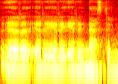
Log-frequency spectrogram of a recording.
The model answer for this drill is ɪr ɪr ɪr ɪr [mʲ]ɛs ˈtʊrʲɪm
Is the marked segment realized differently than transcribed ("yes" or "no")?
no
